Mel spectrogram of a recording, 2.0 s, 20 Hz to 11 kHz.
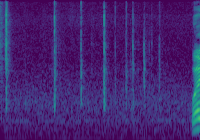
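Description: A few light clicks and rattles of a 32-round Pro Mag magazine being wiggled into the magazine well of a Chiappa M1-9 carbine, loudest about the start, then thinning to small ticks as the magazine goes in.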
